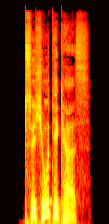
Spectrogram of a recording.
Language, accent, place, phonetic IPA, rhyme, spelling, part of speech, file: German, Germany, Berlin, [psyˈçoːtɪkɐs], -oːtɪkɐs, Psychotikers, noun, De-Psychotikers.ogg
- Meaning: genitive singular of Psychotiker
